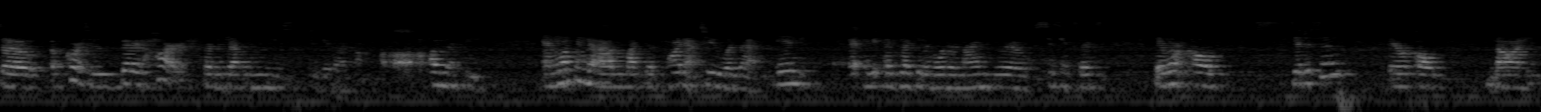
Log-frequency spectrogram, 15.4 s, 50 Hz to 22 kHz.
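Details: Female college student who stutters, in speech-language therapy with a fluency technique, giving a practice presentation to 10-15 people at her clinic; she stutters more before unfamiliar people or large audiences; stuttering.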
